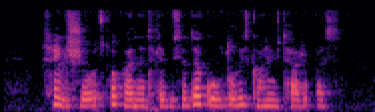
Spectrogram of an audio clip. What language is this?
Georgian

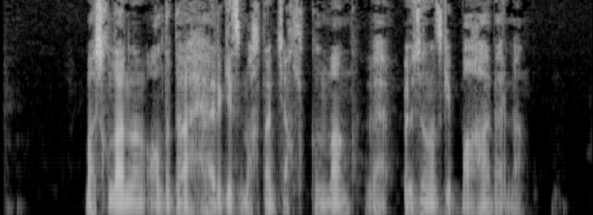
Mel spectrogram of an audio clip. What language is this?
Uyghur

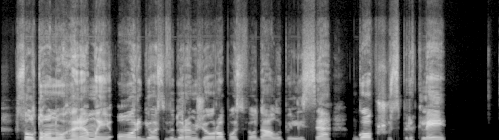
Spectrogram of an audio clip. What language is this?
Lithuanian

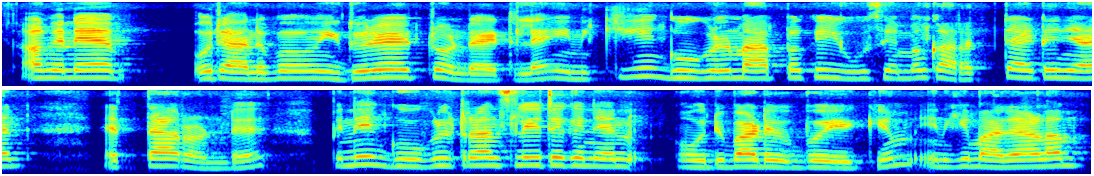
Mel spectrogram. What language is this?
Malayalam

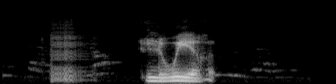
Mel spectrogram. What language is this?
Kabyle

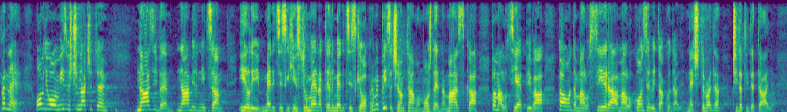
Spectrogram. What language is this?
Croatian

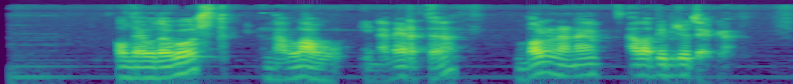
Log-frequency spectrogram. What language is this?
Catalan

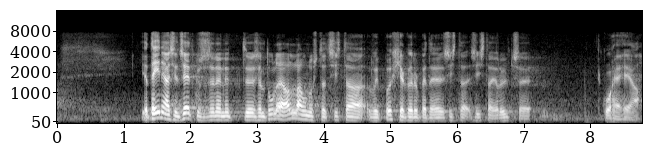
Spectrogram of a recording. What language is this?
Estonian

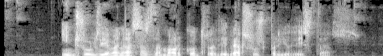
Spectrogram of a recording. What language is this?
Catalan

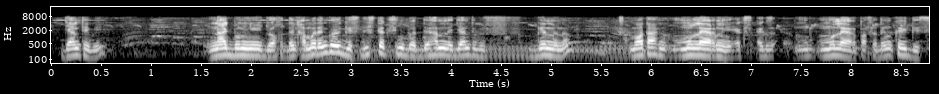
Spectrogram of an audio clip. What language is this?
Wolof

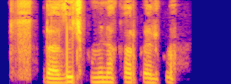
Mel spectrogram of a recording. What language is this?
Pashto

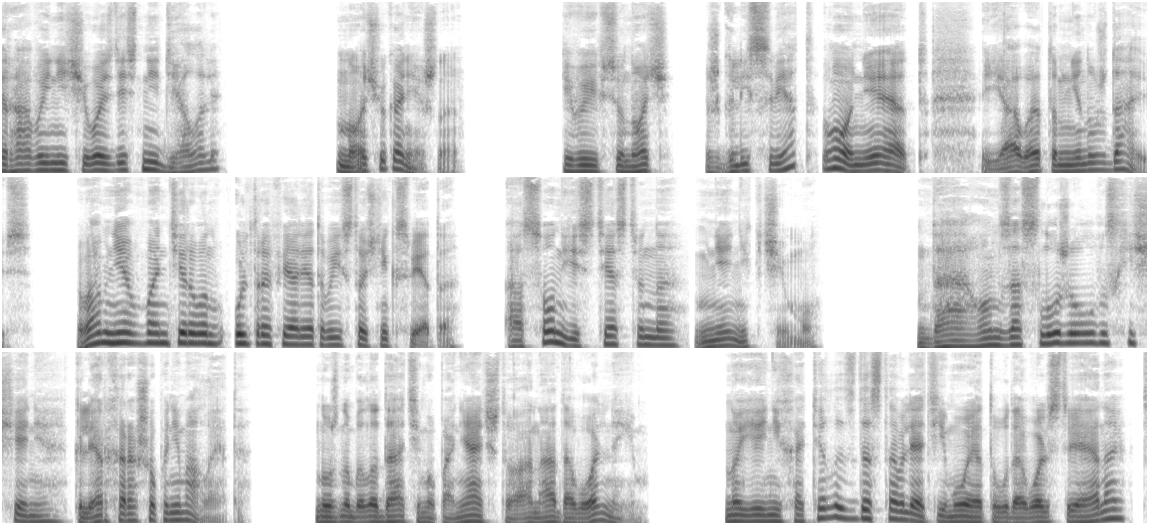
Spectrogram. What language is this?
Russian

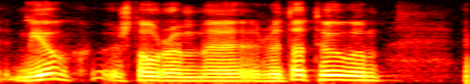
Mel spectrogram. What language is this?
Icelandic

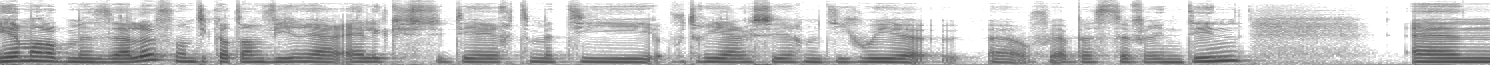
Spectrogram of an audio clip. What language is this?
Dutch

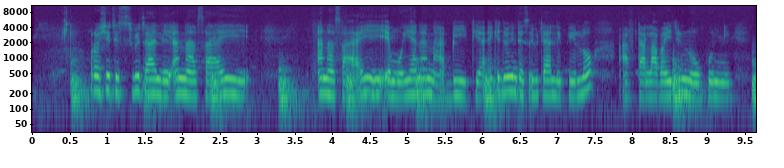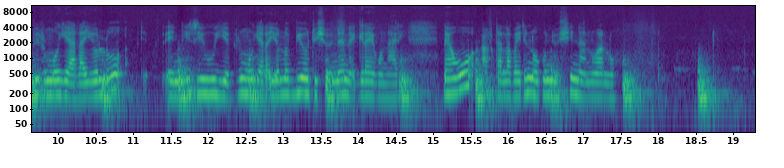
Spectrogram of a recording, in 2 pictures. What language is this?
Masai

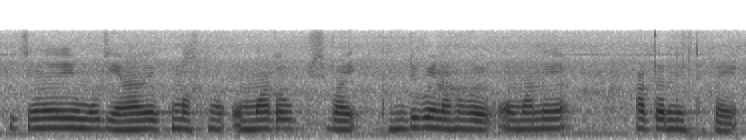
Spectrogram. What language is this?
Bodo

